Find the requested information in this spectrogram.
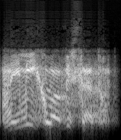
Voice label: enemy detected mood low, speech it; War Thunder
